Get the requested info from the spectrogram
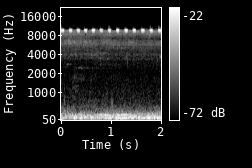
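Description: An insect chirping in a high, very even pulse about five times a second, over a low rumble.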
